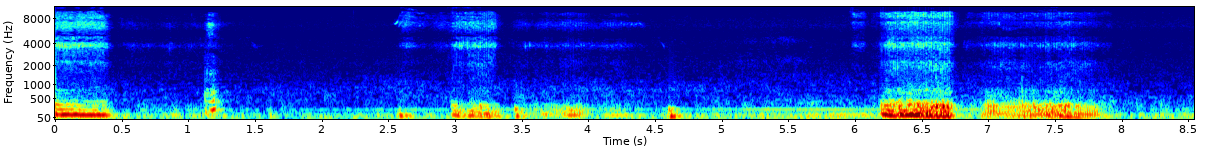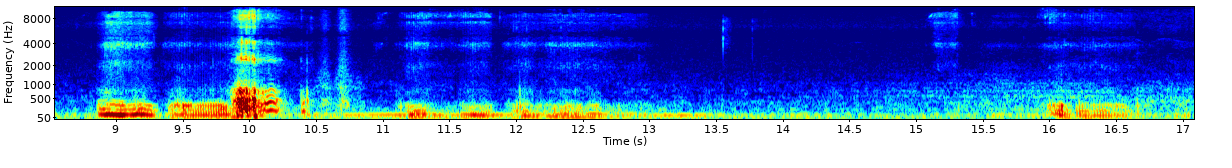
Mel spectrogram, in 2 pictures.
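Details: A sleeping American Bully named Grom snores at home: low rumbling breaths in irregular bursts, some louder growly snorts, with quiet gaps between them in a small indoor room.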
